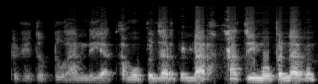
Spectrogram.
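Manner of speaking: ordinary delivery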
